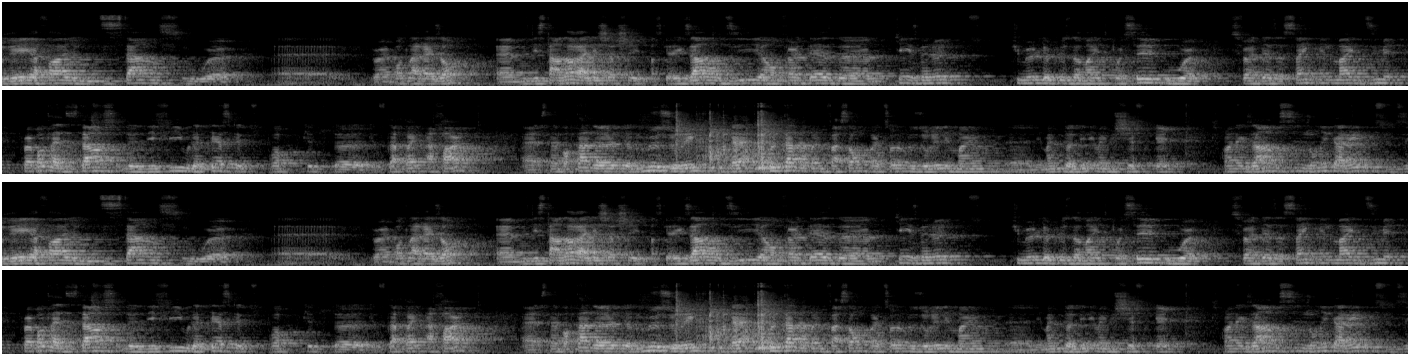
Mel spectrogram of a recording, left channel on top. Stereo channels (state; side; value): identical; both; correlation 1.00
